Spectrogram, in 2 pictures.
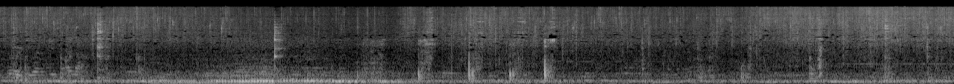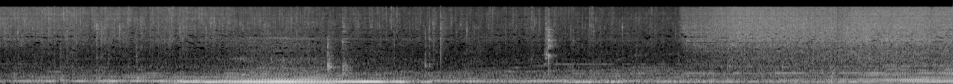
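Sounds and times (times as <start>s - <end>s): garlic and onion sizzling in oil: 0.0s - 19.0s.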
